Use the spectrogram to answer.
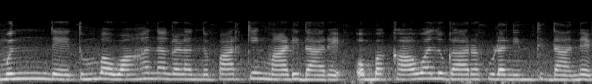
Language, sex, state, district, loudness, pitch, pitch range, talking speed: Kannada, female, Karnataka, Dakshina Kannada, -15 LUFS, 235 Hz, 230-245 Hz, 90 wpm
